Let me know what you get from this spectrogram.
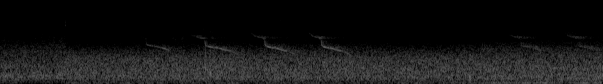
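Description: A bird calling, a run of four short whistled notes that each slide downward, then a few fainter ones near the end, over a steady outdoor hiss.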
